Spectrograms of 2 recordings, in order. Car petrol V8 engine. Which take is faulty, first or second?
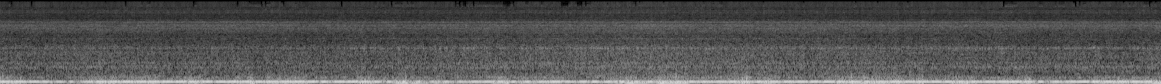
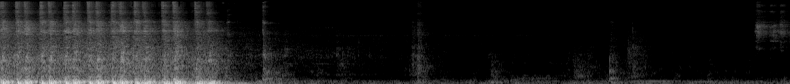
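second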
